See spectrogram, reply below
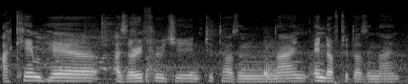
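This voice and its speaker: A man's voice: fairly high pitch, little pitch movement, moderate pace, music in the background. Hesitant young man from Afghanistan. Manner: hesitant, simple phrasing. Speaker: young cricket player, former refugee.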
